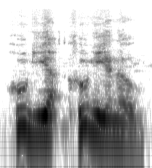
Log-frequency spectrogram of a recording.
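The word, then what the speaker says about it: ὑγιαίνω: And that word for sound in the Greek is hugiano. That's where they pronounce these things. It sounds like hygiano, right?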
